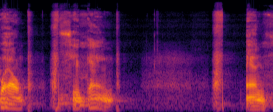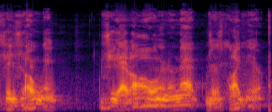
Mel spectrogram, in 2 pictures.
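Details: Adult female former smoker with laryngeal cancer (tumor on the larynx), voice box removed, neck stoma; alaryngeal speech after total laryngectomy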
